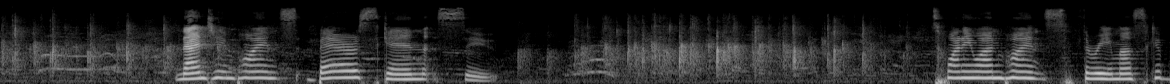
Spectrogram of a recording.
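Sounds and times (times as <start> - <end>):
audience clapping: 0.0 - 2.6, 5.1 - 9.3
speech: 1.8 - 5.0, 9.5 - 11.6.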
